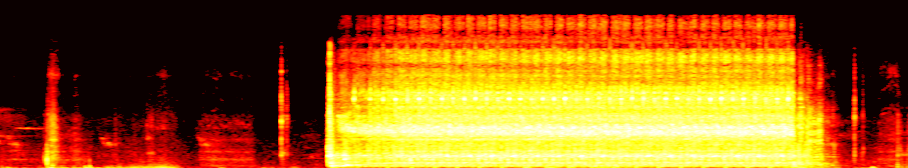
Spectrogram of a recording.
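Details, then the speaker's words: Rebuilt tractor with newly installed engine and carburetor, choked, fuel pouring out of the carb and exhaust: even cranking about three and a half beats a second for nearly five seconds, never fires; flooding suspected, possibly a missing jet. "doesn't seem like it wants to start ever"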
